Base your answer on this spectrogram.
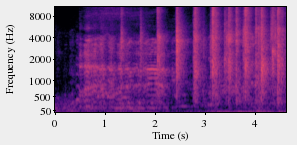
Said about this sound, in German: Jetzt müsst ihr auch klatschen, die gerade gesagt haben, er ist witzig. Jetzt müsst ihr auch. Ich sehe verschränkte Arme.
